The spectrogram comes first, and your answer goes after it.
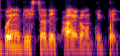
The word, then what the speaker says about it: Buena Vista: And natives say Buena Vista. In 25 years here, I can't do that. It's Buena Vista for me.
